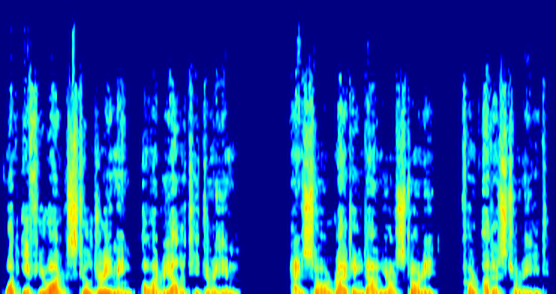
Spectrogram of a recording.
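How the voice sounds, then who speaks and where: A man narrating his own spiritual audiobook as its author, in an earnest, preachy manner with measured phrasing and a husky voice. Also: sits low, big pitch swings, warm tone. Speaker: author reading own book.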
